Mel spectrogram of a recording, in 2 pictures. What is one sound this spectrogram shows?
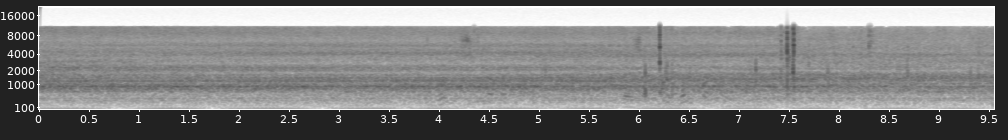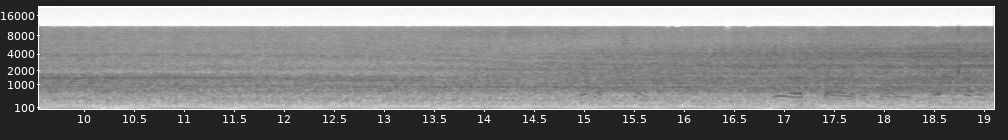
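A diesel railcar engine idles steadily nearby.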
